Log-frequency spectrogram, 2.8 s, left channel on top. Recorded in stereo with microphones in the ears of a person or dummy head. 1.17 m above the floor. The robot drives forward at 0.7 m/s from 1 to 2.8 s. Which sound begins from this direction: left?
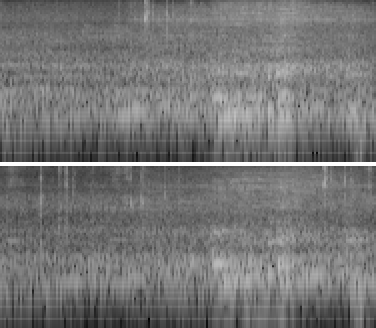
A drawer, at 1.4 s.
